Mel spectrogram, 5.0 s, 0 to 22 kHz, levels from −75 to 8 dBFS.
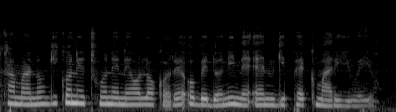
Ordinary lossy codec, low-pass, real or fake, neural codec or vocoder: MP3, 48 kbps; 19.8 kHz; real; none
